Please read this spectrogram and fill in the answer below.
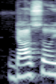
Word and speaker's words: Dassault: Dassault is the pronunciation, okay?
